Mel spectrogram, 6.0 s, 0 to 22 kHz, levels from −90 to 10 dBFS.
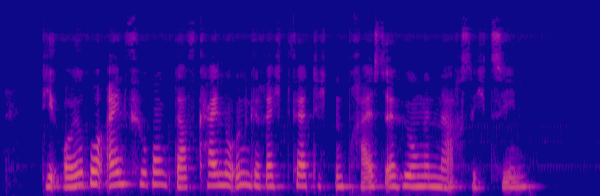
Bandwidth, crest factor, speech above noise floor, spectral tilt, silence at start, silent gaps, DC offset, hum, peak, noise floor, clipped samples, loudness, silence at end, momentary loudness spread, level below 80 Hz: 16 kHz; 18 dB; 39 dB; -5.5 dB/octave; 0.45 s; none; under 0.1%; none; -22 dBFS; -79 dBFS; under 0.1%; -40 LUFS; 0.65 s; 11 LU; -86 dBFS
